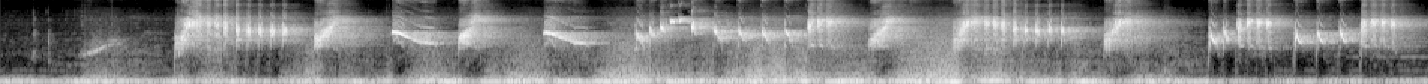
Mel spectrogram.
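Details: Long-tailed shrike in moult, still singing actively: a varied run of sharp chirps, short whistles and buzzy notes, some rising and some falling, delivered almost without pause over a steady low hum.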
